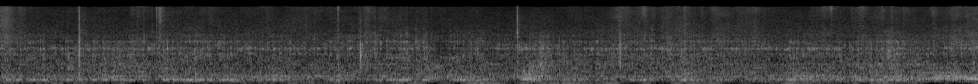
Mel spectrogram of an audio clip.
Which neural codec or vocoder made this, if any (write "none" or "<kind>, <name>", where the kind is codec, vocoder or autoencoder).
codec, DAC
